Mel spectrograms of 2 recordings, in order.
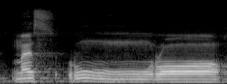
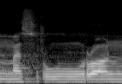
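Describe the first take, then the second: First: The word ends on a long vowel. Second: The word ends with an n sound. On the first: The speaker calls it right. "dibaca ro panjang mata iwad" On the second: The speaker calls it wrong. "tidak boleh dibaca masruron"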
